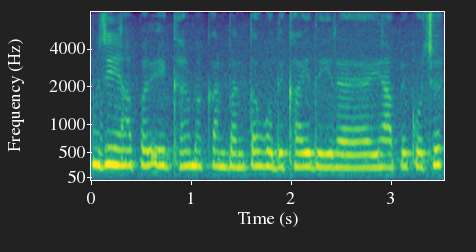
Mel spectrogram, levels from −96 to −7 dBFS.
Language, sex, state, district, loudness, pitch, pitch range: Hindi, female, Chandigarh, Chandigarh, -16 LUFS, 255 Hz, 245-270 Hz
